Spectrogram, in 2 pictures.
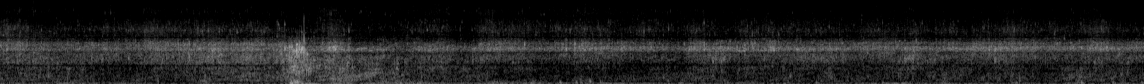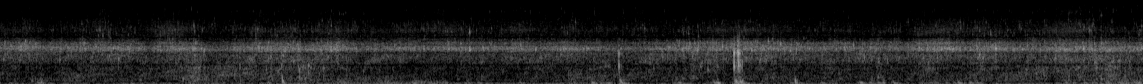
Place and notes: Val Rosandra. Underwater - Val Rosandra.
Underwater recording of the river Rosandra.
